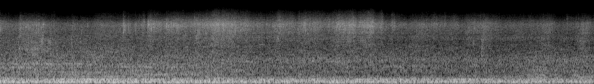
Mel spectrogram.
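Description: Steady outdoor background noise: a low rumble with a high hiss over it that swells and fades.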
